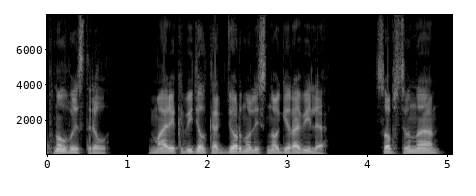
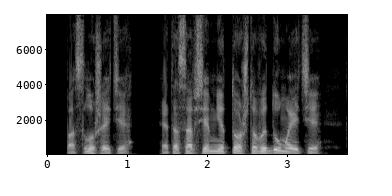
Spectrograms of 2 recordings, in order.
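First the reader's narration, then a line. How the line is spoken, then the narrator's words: Hoarse. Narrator (Russian): хрипло сказал Сашка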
